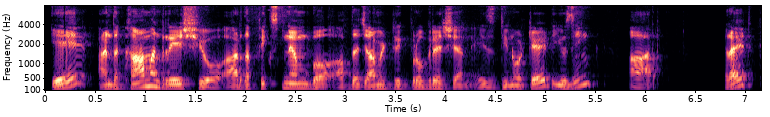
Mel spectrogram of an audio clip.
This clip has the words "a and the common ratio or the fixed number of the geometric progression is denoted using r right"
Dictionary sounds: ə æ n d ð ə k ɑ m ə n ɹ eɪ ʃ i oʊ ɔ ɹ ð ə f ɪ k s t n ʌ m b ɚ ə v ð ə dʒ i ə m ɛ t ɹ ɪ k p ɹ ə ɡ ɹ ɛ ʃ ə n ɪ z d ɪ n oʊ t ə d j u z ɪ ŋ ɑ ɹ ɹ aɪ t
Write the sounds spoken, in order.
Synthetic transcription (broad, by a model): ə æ n d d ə k ɑ m ə n ɹ eɪ ʃ i oʊ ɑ ɹ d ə f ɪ k s t n ʌ m b ɚ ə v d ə dʒ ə m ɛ t ɹ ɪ k p ɹ ə ɡ ɹ ɛ ʃ ə n ɪ z d ɪ n oʊ t ə d j u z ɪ ŋ ɑ ɹ ɹ aɪ t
